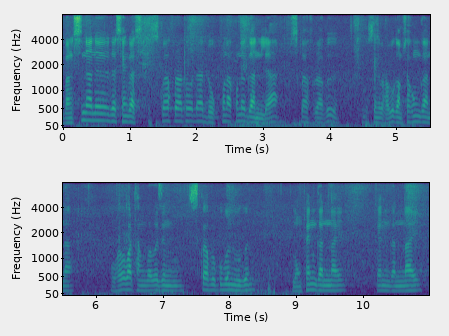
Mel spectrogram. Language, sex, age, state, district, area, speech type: Bodo, male, 30-45, Assam, Kokrajhar, rural, spontaneous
